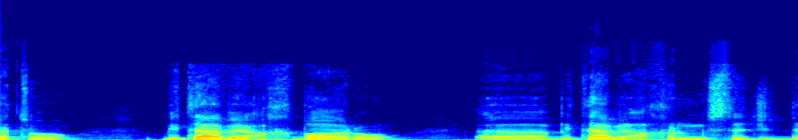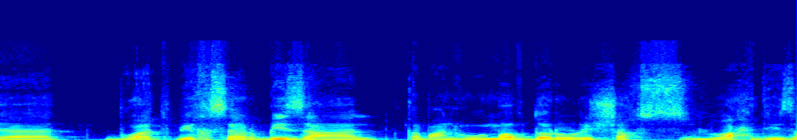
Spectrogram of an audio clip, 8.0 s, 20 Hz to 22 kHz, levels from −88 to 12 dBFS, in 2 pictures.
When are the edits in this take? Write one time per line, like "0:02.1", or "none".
0:06.0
